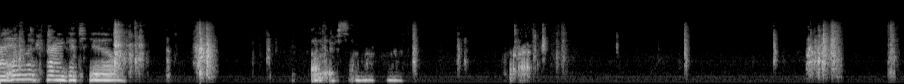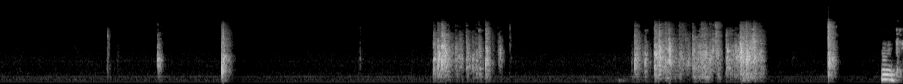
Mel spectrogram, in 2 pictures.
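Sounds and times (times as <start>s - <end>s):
makeup cases clicking and clattering: 1.1s - 2.8s, 4.1s - 5.7s, 8.1s - 9.0s, 13.4s - 14.2s, 15.3s - 16.7s.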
